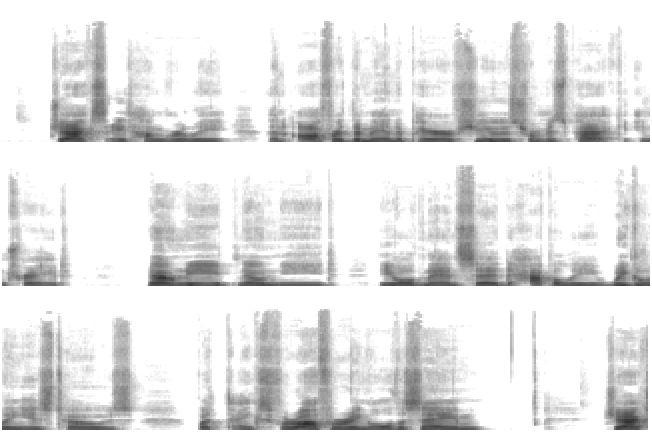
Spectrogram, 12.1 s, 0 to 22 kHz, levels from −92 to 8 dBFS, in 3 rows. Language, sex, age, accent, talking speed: English, male, 30-49, American, 180 wpm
